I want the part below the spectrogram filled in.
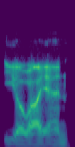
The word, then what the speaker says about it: Eoin: My name's Eoin Rogers. My first name's a little tricky. It is spelled Eoin.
